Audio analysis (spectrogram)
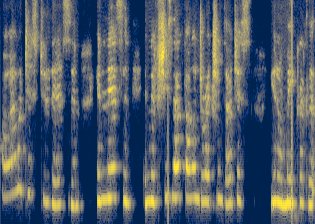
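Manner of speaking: high, sugary fake-nice teacher voice; a mock syrupy teacher. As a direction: mimic the teacher's put-on sweetness. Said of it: "she just".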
